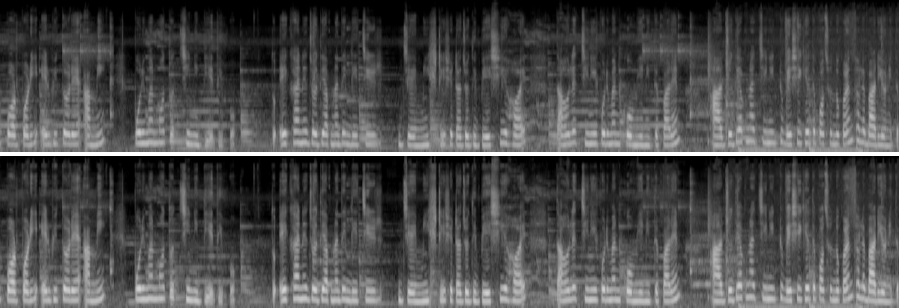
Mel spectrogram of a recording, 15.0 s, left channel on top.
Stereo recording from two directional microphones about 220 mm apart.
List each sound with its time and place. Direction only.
0.3 s speech: 25° right (ahead or behind)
